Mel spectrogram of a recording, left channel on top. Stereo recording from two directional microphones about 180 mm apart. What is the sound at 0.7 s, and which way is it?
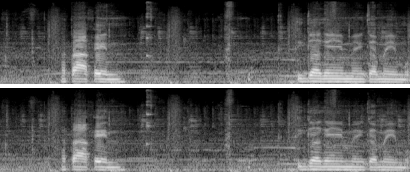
Speech, 30° left (ahead or behind).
